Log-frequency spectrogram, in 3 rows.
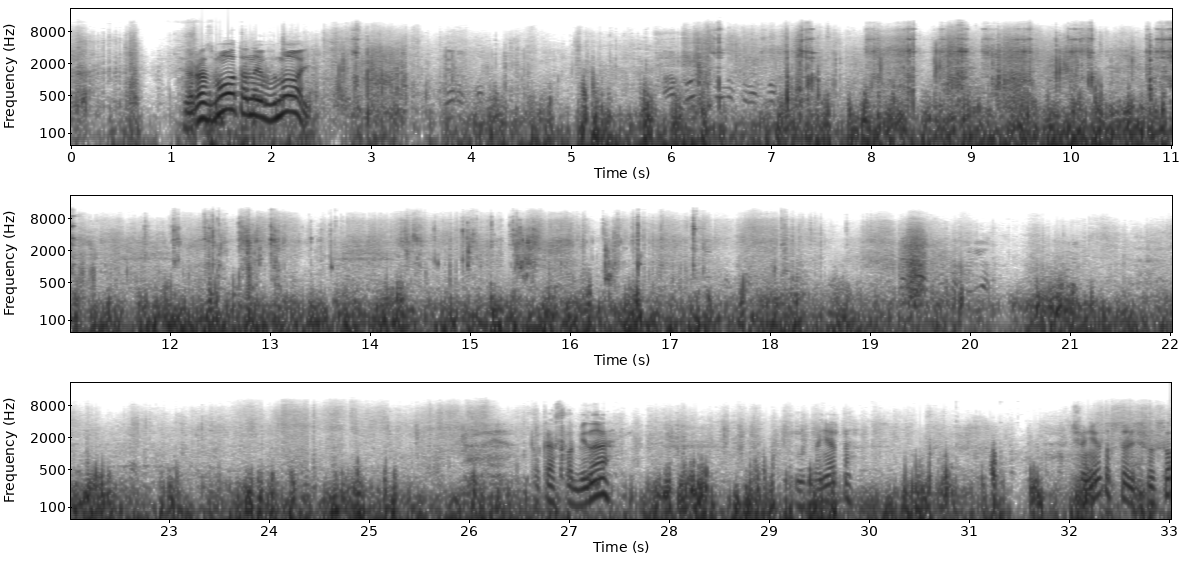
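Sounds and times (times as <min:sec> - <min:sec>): crunches and clicks in snow: 0:00.0 - 0:33.0
wind buffeting microphone: 0:00.0 - 0:33.0.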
